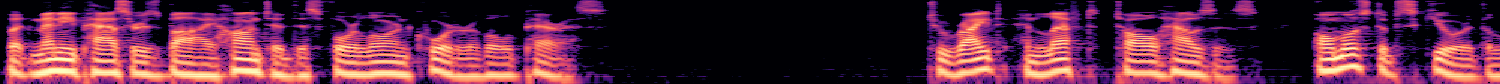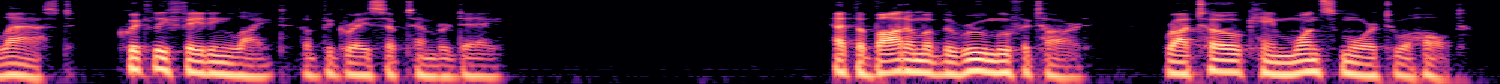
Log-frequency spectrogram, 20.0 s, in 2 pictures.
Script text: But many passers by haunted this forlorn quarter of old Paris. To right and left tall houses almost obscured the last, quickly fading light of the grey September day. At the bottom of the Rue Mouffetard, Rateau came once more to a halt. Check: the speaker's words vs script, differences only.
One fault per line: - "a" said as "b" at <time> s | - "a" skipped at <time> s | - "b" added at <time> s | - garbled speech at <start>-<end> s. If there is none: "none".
none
